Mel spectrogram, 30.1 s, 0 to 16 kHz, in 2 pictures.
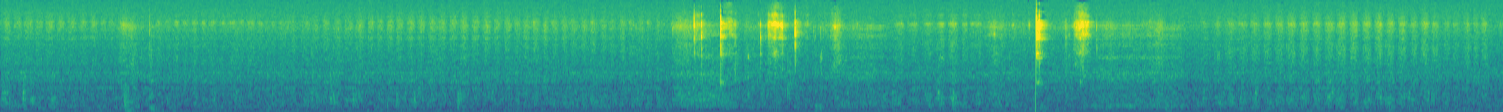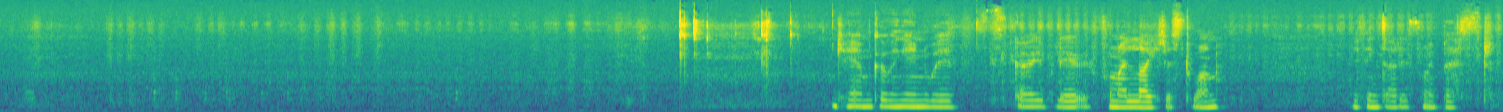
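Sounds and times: pencil scratching on paper: 0.0s - 8.1s, 8.8s - 10.9s, 12.0s - 15.5s, 16.1s - 21.4s, 24.2s - 30.0s
wooden pencils clicking together: 6.9s - 8.1s, 21.8s - 23.0s.

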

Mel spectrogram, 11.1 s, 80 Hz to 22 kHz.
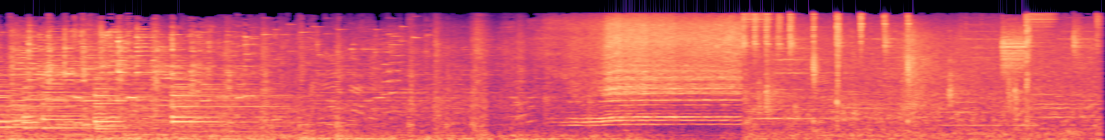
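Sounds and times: train car rumbling on track: 0.0s - 11.0s
steam hissing: 5.4s - 11.0s
steam locomotive whistle: 5.6s - 8.0s.

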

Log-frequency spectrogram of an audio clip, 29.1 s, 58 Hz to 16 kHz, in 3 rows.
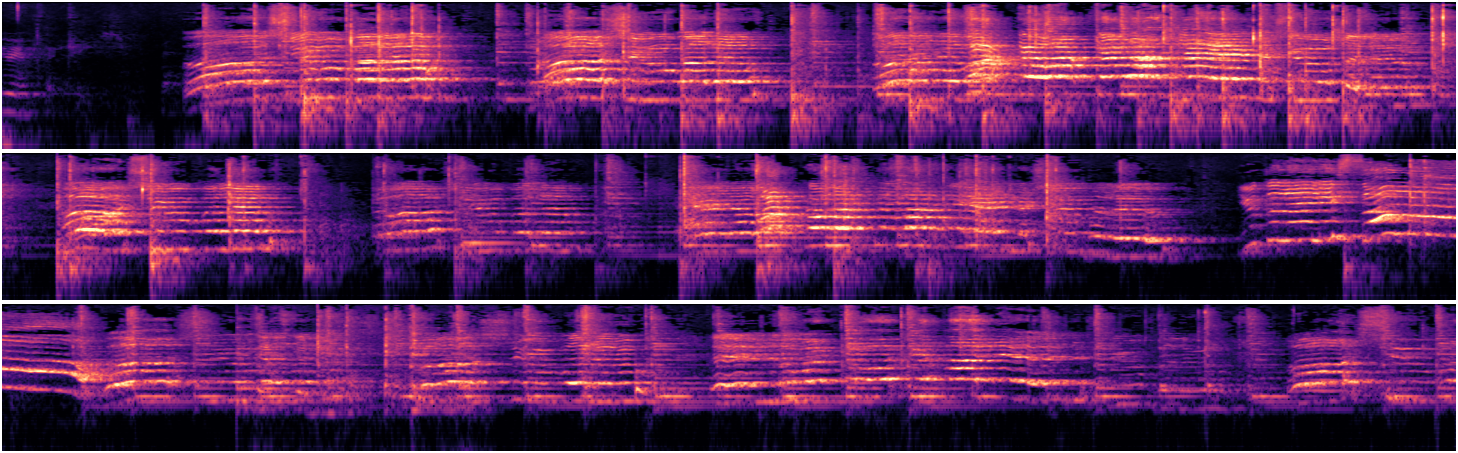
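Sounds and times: person singing: 1.2s - 11.6s, 12.2s - 17.5s, 18.2s - 29.0s
sharp hand claps: 1.4s - 12.1s.

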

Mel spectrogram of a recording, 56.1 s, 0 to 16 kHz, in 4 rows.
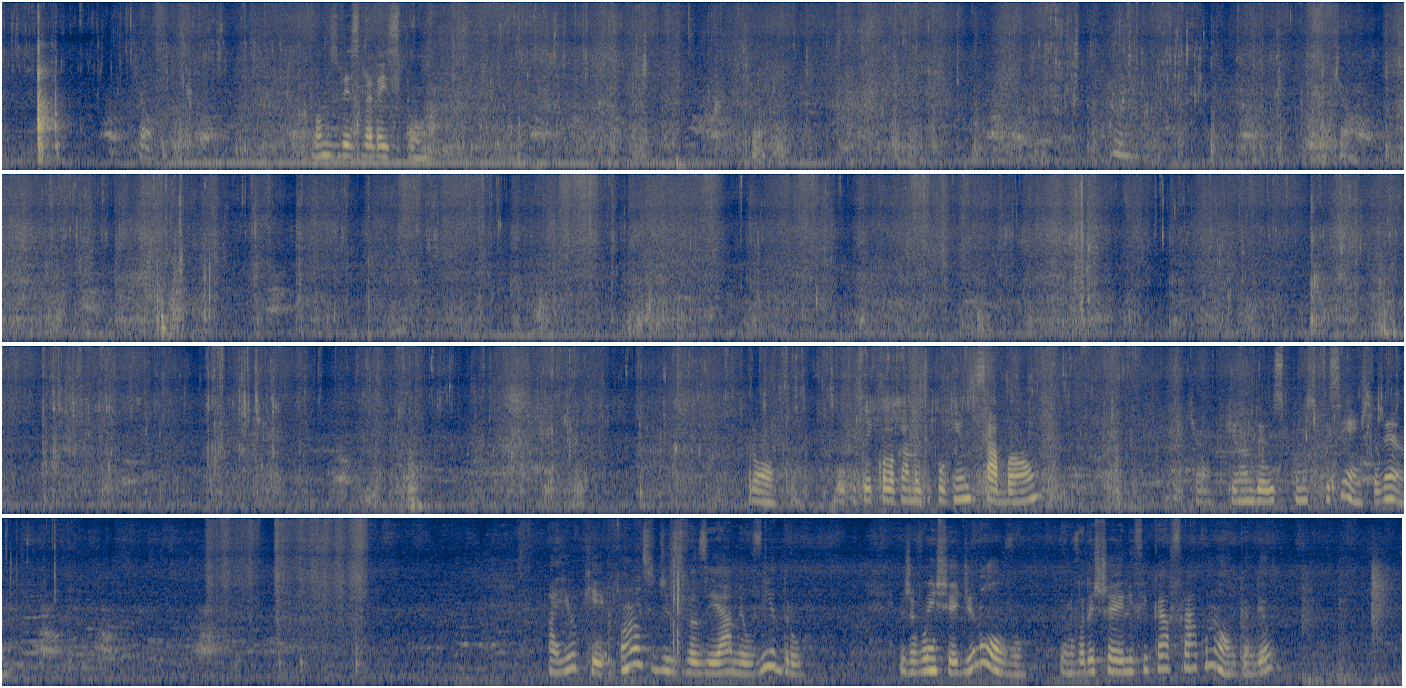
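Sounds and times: laundry sloshing in water: 0.0s - 43.2s.

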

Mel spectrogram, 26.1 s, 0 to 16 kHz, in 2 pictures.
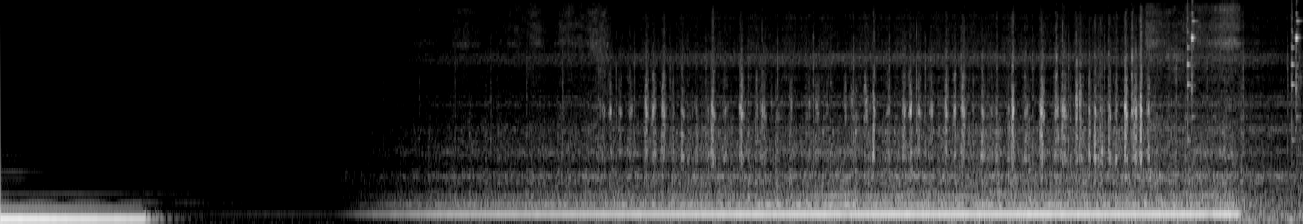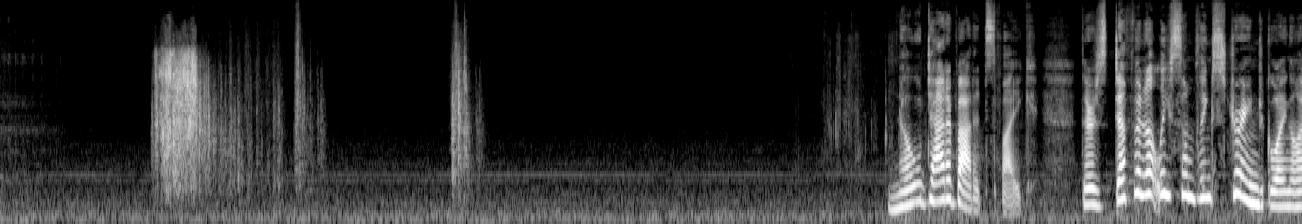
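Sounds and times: machine electric hum: 3.4s - 22.8s
chart recorder pen scratching: 4.5s - 12.0s.

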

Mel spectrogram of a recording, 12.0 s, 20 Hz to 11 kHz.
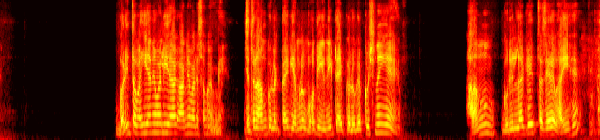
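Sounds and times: man speaking: 2.3s - 8.1s, 9.3s - 11.8s.

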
